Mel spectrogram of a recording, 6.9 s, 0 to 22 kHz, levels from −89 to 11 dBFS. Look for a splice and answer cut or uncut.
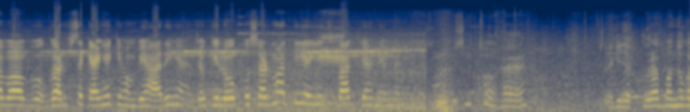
cut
